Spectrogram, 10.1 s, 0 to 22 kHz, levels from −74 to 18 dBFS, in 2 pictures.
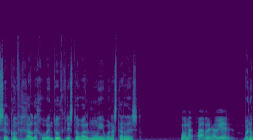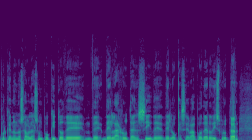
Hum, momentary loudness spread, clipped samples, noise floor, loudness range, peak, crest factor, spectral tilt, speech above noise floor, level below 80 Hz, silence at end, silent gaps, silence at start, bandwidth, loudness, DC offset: none; 10 LU; under 0.1%; -63 dBFS; 7 LU; 0 dBFS; 20 dB; -5 dB/octave; 43 dB; -52 dBFS; 0 s; none; 0 s; 14.5 kHz; -20 LUFS; under 0.1%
